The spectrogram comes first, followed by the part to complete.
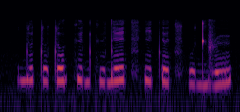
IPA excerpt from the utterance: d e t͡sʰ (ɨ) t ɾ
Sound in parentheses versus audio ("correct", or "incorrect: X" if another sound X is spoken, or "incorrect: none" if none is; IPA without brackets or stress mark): incorrect: i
